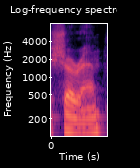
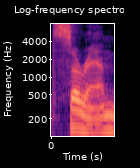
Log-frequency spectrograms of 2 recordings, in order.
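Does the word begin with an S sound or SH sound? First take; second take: SH sound; S sound. First: The word begins with an SH sound. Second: The word begins with a plain S sound. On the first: The speaker calls it right. "I learned that it's actually Sharam" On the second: The speaker calls it wrong. "I used to pronounce it Saram"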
